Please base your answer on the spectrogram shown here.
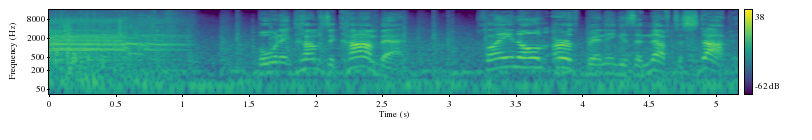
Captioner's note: screaming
